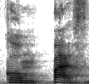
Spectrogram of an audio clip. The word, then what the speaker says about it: compás: Si la pronuncio es compás. ¿Dónde mi voz se eleva más? En el pas. Entonces me doy cuenta que esta es la última sílaba y la penúltima sílaba. Como mi voz suena más en la última sílaba, es una palabra aguda.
